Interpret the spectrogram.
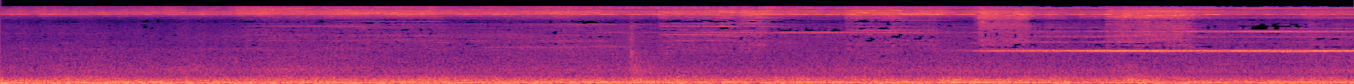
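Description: Autorack freight cars rolling past with a steady low rumble of wheels on rail. Thin high-pitched wheel squeals come and go, and a louder steady squeal starts about ten seconds in.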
